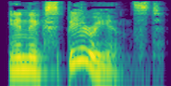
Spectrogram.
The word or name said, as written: inexperienced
